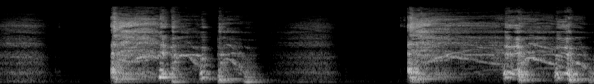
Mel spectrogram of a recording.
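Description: Two bouts of loose, harsh coughing, several bursts each with quiet pauses between; a lingering cough after bronchitis.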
